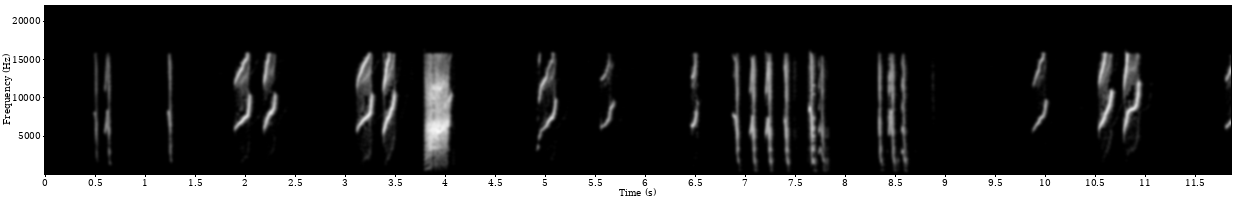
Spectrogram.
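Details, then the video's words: Squirrel monkey noises: high, thin chirps sweeping upward in rapid pairs and triplets, mixed with clicky ticks and one loud harsh squeal, scattered irregularly across a quiet background. "Squirrel Monkey Sound | Squirrel Monkey Squeals | Squirrel Monkey Noises | Squirrel Monkey Chirps"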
